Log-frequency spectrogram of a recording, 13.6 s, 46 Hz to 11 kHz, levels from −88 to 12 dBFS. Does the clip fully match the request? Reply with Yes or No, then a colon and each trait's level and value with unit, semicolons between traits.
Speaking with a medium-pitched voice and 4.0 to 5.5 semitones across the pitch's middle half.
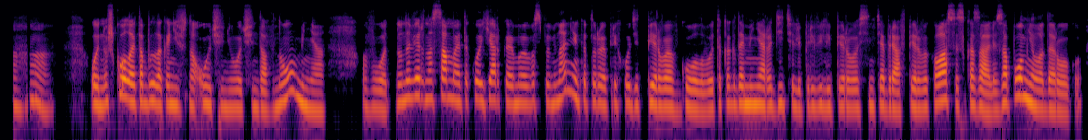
No: medium, 180 Hz; average, 3.5 semitones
